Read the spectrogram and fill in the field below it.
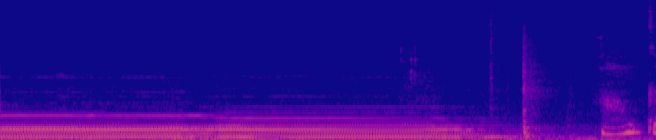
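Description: An organ holds a full sustained chord, then stops abruptly.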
